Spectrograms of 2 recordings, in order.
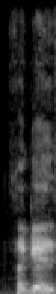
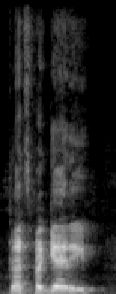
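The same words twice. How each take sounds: First: Said in the usual way. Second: Loud, proud reveal of spaghetti; excited announcement. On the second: Real, not acted. Announcing the dish with gusto.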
